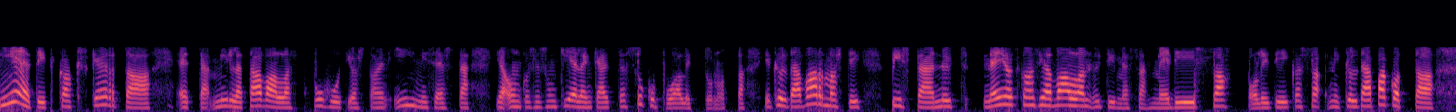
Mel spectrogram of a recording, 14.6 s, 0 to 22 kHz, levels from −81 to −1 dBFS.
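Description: Throughout, the speech has passed through the GSM full-rate codec, consistent with its 13 kbps rate. A pulse-driven vocal-tract model with thinned excitation rebuilds it, cutting everything above 4 kHz and leaving a clearly audible buzzy, gravelly roughness on the voice.

Lost GSM frames occur at 2.94 to 3.05 s, 6.36 to 6.39 s, and 11.82 to 11.95 s. Each time, the decoder stands in for missing data by reusing the last good frame's settings. The sound freezes into a brief rough, metallic ring, longest in the last, 120 ms gap.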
